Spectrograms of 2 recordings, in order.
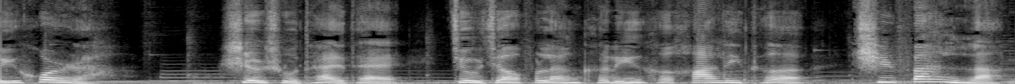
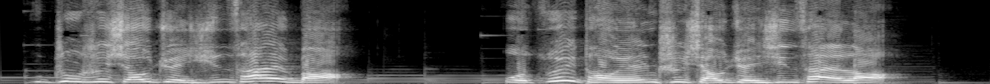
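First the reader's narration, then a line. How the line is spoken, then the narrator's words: Loud shouting. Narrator (Chinese): 他大声喊道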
